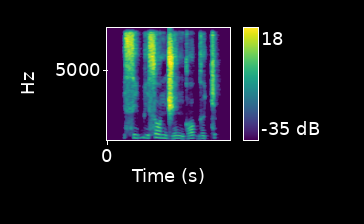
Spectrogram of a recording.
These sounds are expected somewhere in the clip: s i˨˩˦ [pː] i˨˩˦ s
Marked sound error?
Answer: yes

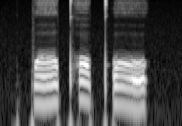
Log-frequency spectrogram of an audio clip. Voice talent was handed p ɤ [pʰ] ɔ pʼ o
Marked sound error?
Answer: no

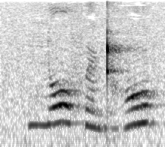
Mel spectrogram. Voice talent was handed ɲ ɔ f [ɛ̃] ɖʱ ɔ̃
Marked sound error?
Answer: yes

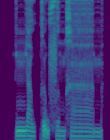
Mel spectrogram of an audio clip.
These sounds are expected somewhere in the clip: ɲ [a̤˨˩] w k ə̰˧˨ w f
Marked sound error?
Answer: no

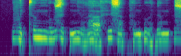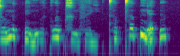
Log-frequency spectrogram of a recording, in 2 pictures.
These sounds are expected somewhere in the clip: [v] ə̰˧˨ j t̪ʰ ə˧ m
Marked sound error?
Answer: no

